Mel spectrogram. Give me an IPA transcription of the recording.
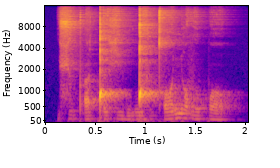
ɕ ʉ pʼ a ǃ ə ç i b ŋ͡ǃ a̤ ɡ tʼ ɔ ɲ ɔ v o p ɔ

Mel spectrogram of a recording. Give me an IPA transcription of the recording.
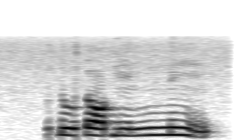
ɗ u ɗ ɔ ɠ ĩ nː ĩ

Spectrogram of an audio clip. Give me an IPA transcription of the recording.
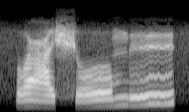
ʊ ʕ ɪ ʃ ʊː m yː

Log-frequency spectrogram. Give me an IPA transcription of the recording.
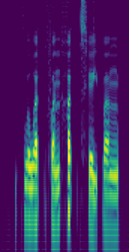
kʷ ɐ˧ w ɐ˨˥ t̚ f ɐ˨˥ n h ɐ˥ t̚ t͡sʰ e˨˩ j p ɐ˨ ŋ

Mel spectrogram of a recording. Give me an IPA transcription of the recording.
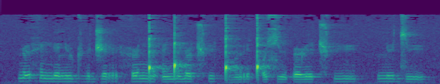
ɳ ʏ h ẽ ŋ e l y ɖʱ ʏ d͡ʒ ə˞ r h ə˞ ŋ͡ǃ ʏ ʔ ɛ̃ ŋ͡ǃ ĩ ɳ ə˞ ʈ͡ʂʰ y ɡ͡ǃ ɔ̃ r ʏ ǃʼ ɔ ɕ ɨ ʔ ə˞ ɭ i ʈ͡ʂʰ y | l y d͡z y

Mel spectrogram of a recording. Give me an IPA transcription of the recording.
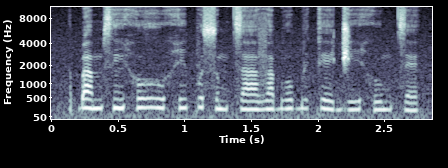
ɓ a˨ m s ĩ˨ h o˦ ɣ u˨ h i˦ p ʊ˦ s ʊ˨ m t͡s aː˨ v a˦ b oː˦ b e˦ k eː˨ d͡ʒ iː˨ h uː˨ m t͡s ɛ˨

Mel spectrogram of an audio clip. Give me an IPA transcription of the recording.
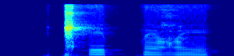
ǁʰ e pː ɛ̃ ʕ ẽ

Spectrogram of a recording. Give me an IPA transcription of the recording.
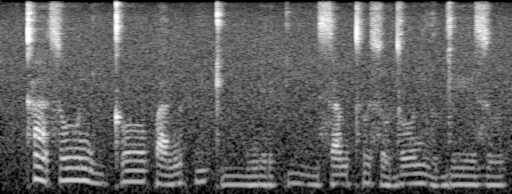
kʰ ã˦˨ s oː˦ n iː˨ kʼ oː˦ p a˨ n ʊ˦˨ k͡p i˦ kʼ iː˨ ŋ e˨ ɾ ɪ˨ k iː˦˨ s a˦ m tʰ ʊ˦ s o˨ d oː˦ n v ʊ˨˦ ɡ eː˦ z ʊ˦

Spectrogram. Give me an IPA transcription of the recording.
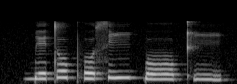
ɡ͡b e˨ t o˦ pʰ o˨ s iː˦ k͡p oː˨ kʼ i˨

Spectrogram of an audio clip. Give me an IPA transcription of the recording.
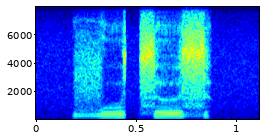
v ʊ t͡s ə z

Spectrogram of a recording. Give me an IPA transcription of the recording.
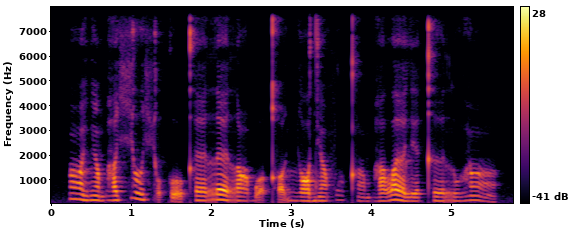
ɑ̃ ʎ ã bʱ a ç ɤ ç ɔ̰ k o̰ kʰ ɛ r ɛ r ɑ ɓ ɔ̰ qʰ ɔ̰ ʎ ɒ dʲ ɑ̃ f ɔ̤ kʰ ɑ̃ bʱ a lˠ ɛ lʲ ɛ kʰ ɘ r u ɦ ɑ̃

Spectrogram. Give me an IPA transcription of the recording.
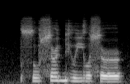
s u˩ ɬ ə˞˥ bʲ u˩ j ʊ˩ ɬ ə˞˩

